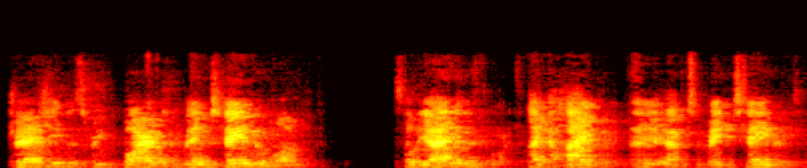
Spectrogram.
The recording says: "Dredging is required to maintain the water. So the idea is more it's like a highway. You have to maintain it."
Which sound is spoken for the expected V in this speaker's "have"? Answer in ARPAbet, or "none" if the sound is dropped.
F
